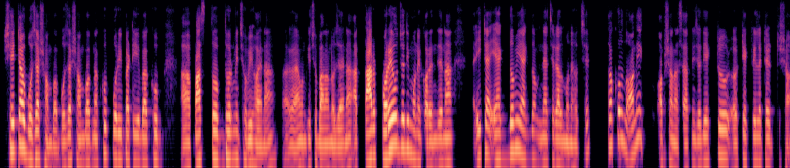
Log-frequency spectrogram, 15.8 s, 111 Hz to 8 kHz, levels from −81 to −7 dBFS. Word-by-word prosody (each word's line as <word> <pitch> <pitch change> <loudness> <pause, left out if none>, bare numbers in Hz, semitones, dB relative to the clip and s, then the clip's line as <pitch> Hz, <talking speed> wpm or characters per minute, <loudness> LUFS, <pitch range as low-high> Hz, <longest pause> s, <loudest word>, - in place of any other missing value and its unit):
সেটাও 180 +2 +7
বোঝা 140 +2 +4
সম্ভব। 105 -4 -2
বোঝা 125 +4 0
সম্ভব 115 +1 0
না, - - +1
খুব 160 -1 -2
পরিপাটি 130 -1 0 0.2
বা 120 - +5
খুব 130 -2 -1 0.5
আ - - +1 0.2
বাস্তবধর্মী 135 +1 +2
ছবি 115 -2 -1
হয় 100 -1 +1
না। - - -2 0.3
আ - - -5 0.2
এমন 110 +1 -3
কিছু 115 0 -7
বানানো 105 0 0
যায় 100 0 +1
না। - - 0
আর 115 - +2 0.2
তারপরেও 145 +7 +8
যদি 190 -1 +3
মনে 130 -3 -3
করেন 110 -1 +2
যে, 120 - +2
"না, 120 - +4 0.6
এইটা 150 +3 0 0.2
একদমই 175 +8 -1
একদম, 140 0 -7
ন্যাচারাল 120 -1 -1
মনে 105 -1 -4
হচ্ছে," 100 - -10 0.4
তখন 220 +4 +1 0.2
অনেক 235 +2 -4 0.4
অপশন 120 -2 -3
আছে। 100 - -9
আপনি 110 +4 -12
যদি 115 +2 -3
একটু 125 +6 -8 0.3
ও - - 0
টেক 125 -3 -4
রিলেটেড 120 -1 -2 0.2
স - - -13
130 Hz, 170 wpm, -23 LUFS, 115-145 Hz, 0.6 s, তারপরেও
